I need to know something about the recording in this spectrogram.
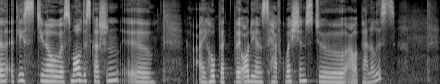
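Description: A woman speaks calmly into a microphone over loudspeakers in a large hall.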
